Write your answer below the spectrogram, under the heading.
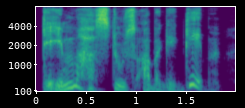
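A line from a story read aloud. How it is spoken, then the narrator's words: Plain. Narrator (German): sagt Kokosnuss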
